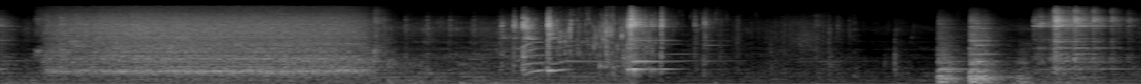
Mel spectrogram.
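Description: Water poured into a large pot of rice and broth in a steady rush lasting about two and a half seconds, then a few light clinks and scrapes of a spatula against the pot.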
